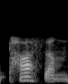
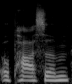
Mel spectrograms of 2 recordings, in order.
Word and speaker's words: opossum: Yeah, no, the O's not silent. It's two versions of the same word.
